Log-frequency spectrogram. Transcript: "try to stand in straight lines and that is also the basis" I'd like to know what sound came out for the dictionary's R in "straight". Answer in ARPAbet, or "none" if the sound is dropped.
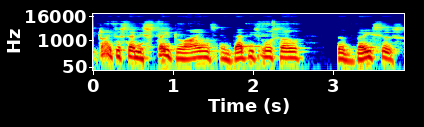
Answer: none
